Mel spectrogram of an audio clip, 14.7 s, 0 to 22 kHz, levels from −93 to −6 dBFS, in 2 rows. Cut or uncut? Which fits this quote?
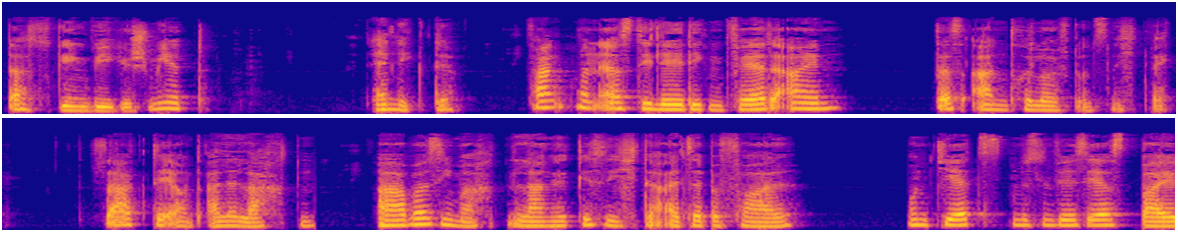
uncut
